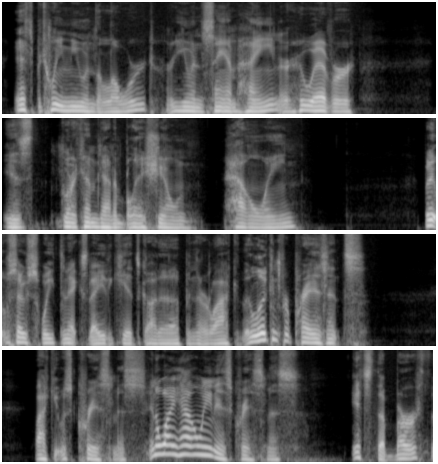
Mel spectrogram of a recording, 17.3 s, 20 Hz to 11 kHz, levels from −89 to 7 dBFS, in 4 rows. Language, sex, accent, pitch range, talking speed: English, male, American, 100-130 Hz, 190 wpm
